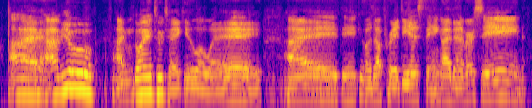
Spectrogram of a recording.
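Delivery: low, evil demon voice with stretched-out I. A storyteller voices the demon king seizing Sita: Ravana demon voice. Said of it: "by the evil demon king Ravana".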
